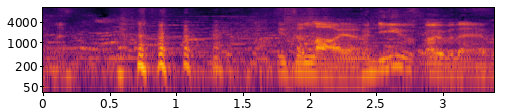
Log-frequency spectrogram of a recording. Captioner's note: laughs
